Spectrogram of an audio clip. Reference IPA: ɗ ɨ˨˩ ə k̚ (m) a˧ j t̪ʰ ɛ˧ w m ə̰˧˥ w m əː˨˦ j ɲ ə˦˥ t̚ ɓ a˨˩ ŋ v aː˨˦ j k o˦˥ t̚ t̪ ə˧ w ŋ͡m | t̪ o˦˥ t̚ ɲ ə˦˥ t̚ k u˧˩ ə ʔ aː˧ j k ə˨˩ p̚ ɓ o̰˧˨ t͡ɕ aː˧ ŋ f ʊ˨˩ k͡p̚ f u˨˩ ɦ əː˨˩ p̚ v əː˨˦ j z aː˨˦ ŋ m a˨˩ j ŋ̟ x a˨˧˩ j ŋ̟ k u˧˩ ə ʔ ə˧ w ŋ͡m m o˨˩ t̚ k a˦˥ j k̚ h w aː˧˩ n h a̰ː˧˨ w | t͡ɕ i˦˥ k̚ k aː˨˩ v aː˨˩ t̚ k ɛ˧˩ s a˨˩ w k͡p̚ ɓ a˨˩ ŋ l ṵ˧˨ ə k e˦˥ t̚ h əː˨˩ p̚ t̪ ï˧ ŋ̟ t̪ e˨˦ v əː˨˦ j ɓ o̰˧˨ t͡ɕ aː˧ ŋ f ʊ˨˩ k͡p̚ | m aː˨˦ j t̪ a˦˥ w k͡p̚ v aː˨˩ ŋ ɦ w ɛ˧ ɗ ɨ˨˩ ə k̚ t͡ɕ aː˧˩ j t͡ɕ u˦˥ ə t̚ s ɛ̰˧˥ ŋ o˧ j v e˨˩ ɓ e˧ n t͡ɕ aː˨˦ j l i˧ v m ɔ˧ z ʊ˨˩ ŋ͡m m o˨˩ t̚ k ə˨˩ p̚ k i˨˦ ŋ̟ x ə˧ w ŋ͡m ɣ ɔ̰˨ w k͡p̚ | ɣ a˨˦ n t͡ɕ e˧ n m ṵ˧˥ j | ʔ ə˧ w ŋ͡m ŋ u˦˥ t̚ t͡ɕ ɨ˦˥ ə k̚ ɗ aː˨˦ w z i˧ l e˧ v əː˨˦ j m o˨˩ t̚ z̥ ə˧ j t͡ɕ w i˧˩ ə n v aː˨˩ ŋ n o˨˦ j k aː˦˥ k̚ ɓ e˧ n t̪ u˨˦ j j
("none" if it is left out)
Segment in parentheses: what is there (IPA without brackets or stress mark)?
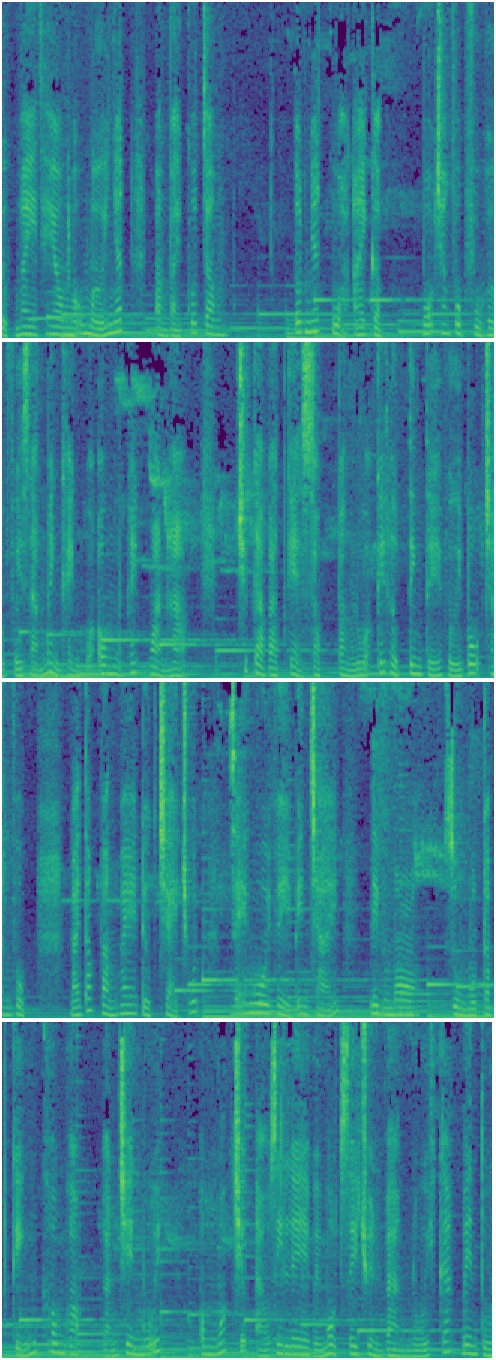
m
